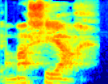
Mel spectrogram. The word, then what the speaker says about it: Mashiach: The Hebrew is Mashiach. English we say Messiah, but the word is translated into Greek as Christos.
